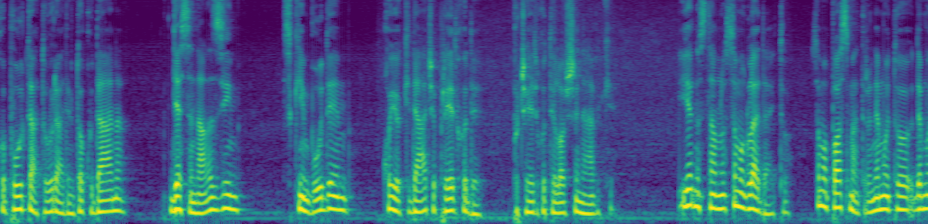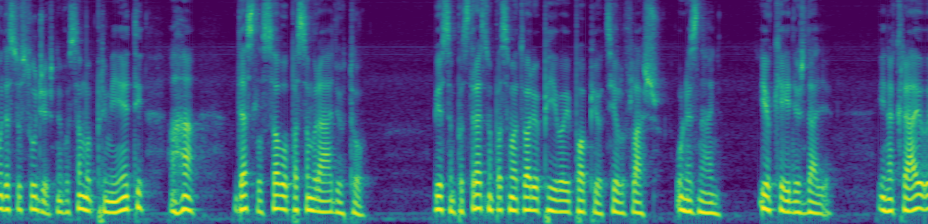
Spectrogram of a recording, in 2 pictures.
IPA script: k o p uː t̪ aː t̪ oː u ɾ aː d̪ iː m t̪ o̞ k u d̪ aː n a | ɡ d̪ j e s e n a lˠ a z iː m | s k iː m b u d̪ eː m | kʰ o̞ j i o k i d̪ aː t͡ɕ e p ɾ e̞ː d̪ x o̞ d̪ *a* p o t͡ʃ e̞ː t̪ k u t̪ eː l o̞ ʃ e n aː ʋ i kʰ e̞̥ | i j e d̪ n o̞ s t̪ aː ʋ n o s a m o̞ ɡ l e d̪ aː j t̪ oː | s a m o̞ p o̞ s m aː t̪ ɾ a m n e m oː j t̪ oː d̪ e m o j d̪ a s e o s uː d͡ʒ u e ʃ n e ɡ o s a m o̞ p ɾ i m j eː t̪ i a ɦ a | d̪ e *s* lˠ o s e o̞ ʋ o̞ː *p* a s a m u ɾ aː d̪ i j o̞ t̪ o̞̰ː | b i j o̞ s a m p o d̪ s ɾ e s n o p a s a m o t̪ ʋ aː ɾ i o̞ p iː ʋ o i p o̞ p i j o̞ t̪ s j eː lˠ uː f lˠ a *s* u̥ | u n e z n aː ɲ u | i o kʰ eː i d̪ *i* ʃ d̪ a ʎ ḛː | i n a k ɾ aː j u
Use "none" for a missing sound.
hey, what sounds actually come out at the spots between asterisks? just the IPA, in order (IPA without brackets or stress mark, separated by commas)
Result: e, s, p, ʃ, e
